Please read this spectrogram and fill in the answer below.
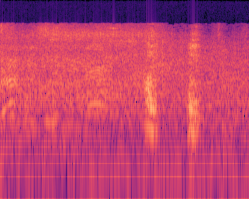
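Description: A dog barking twice, two short barks close together near the end, over faint voices.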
